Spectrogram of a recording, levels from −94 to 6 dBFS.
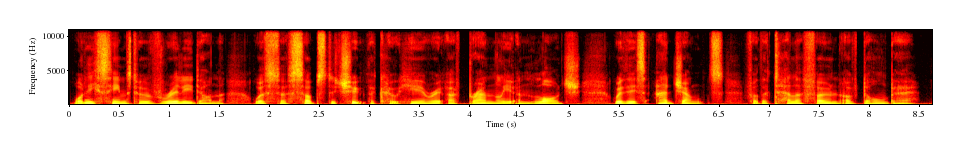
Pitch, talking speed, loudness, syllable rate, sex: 105 Hz, 165 wpm, -20 LUFS, 4.9 syllables/s, male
